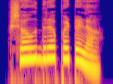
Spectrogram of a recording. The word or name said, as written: ಕ್ಷೌದ್ರಪಟಳ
